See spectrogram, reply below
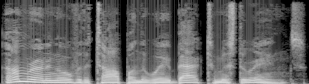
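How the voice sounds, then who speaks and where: A man reading an audiobook, voicing a flirtatious woman pilot, tentative and gently hopeful, with drawn-out phrasing. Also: on the high side, lively intonation, no echo, clean studio sound, lightly acted. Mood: casual, suggesting. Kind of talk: character dialogue in audiobook reading.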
